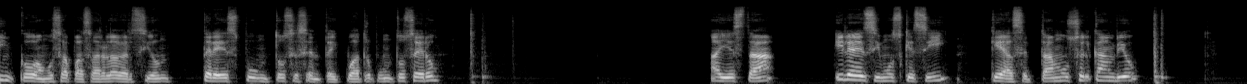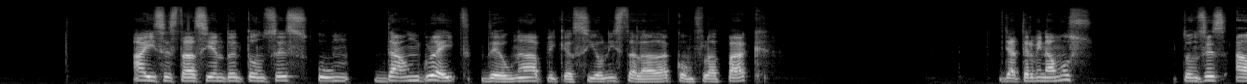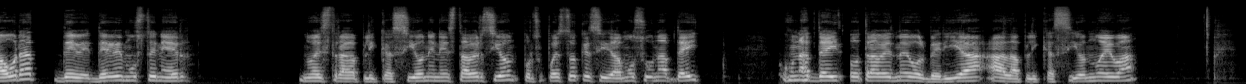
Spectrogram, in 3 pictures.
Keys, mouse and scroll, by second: 4.5 Return, 11.3 Return, 26.0-27.6 scroll up 1, 30.6-31.8 scroll down 3, 32.7 click.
